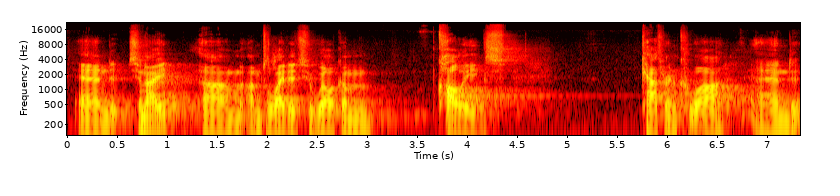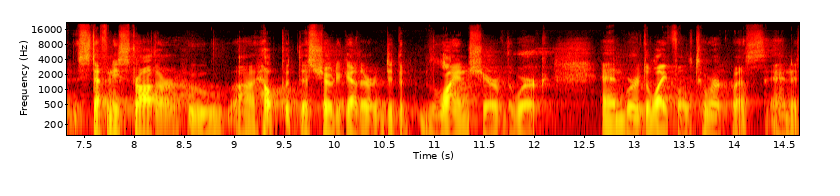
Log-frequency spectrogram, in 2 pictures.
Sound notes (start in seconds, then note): none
